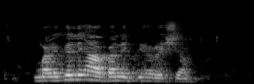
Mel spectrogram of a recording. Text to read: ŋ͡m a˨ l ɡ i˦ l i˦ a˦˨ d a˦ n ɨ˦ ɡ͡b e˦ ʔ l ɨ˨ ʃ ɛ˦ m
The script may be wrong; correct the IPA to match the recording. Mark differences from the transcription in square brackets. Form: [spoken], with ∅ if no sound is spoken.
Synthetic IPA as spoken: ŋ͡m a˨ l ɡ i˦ l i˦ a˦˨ [b] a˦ n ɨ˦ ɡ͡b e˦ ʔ [ɾ] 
